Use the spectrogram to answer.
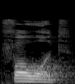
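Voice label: "forward", Nigerian Pidgin, male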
